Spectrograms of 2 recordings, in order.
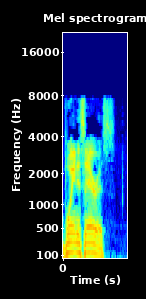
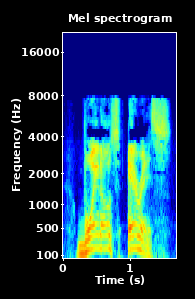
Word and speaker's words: Buenos Aires: Well, I need a naked man running around Buenos Aires. Did I say that right? – No. – Oh. – With Stugatz and Hawkman. – Let's try it again. Buenos Aires.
